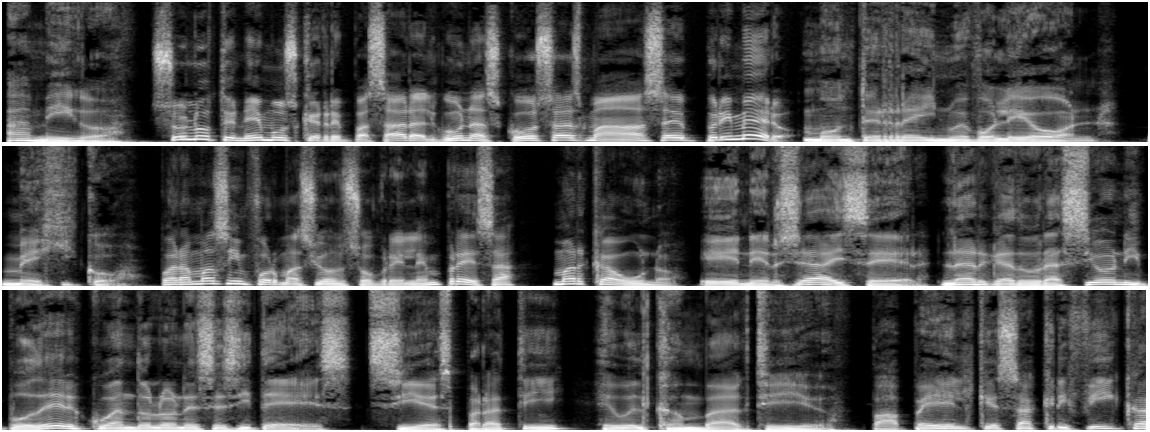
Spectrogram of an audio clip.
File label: spanish latin american neutral commercial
